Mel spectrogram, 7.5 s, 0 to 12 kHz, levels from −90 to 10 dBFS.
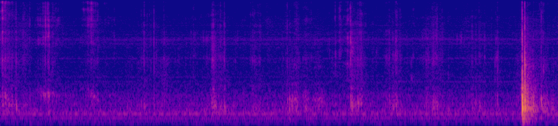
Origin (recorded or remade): recorded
